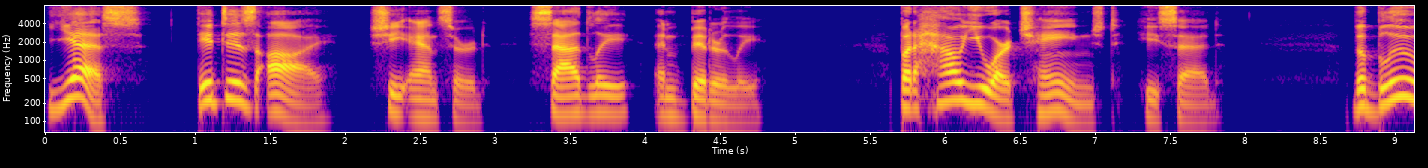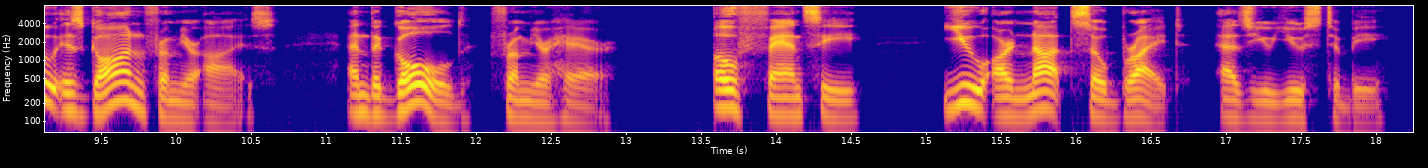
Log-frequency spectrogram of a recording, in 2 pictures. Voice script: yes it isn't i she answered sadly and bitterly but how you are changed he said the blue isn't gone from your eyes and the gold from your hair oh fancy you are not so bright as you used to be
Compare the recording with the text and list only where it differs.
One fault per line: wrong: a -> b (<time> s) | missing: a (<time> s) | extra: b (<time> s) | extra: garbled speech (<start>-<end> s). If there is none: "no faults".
wrong: isn't -> is (1.2 s)
wrong: isn't -> is (9.2 s)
